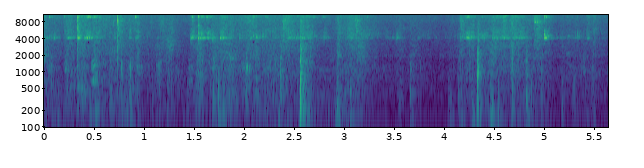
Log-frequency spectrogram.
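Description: A beagle and a dachshund play-fighting on a leather sofa: short dog whimpers and breathing sounds among scuffling, with one sharp click about two and a half seconds in and a quieter spell a little after.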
